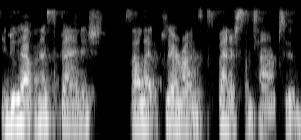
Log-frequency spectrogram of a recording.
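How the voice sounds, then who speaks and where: Somewhat breathy in tone, a woman talks at a medium pitch. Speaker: forex trading promoter. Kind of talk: sales pitch. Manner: fast; animated.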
